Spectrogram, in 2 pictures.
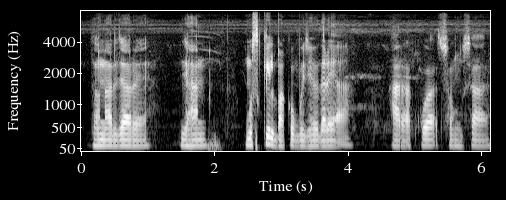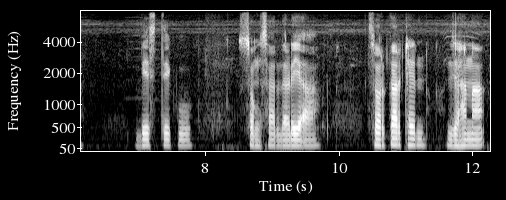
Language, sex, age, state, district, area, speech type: Santali, male, 18-30, Jharkhand, Pakur, rural, spontaneous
